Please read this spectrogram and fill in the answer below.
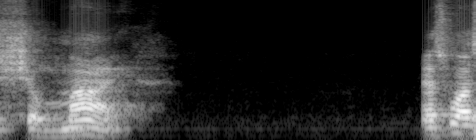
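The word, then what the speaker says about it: שמע: Pronounced shama in ancient Hebrew, written in ancient Hebrew is shay.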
